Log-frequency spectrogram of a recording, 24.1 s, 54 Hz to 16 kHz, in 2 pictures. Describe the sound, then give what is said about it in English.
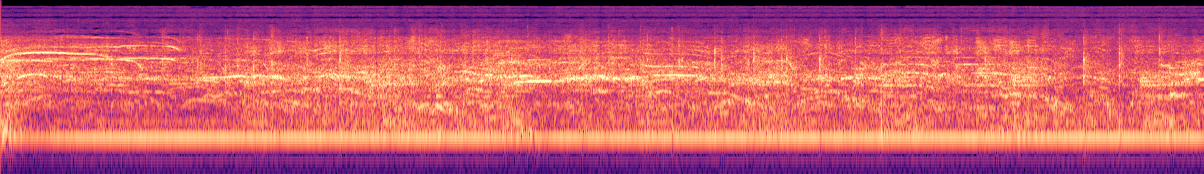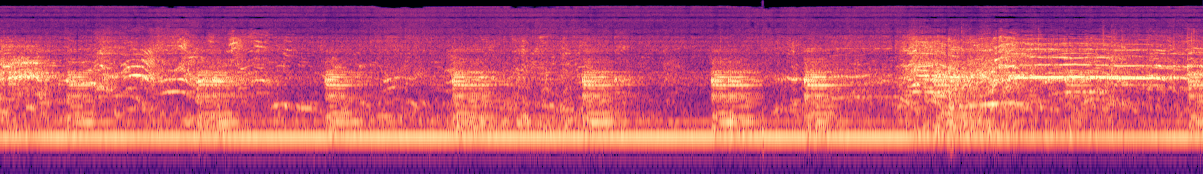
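A 1970s cinema audience reacts to a screening of Halloween with constant shouts, whoops, yells and chatter, a loud unbroken crowd din layered over a steady low electrical hum. “And recently there was a viral audio recording of an audience seeing Halloween in the theater together in the 70s.”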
